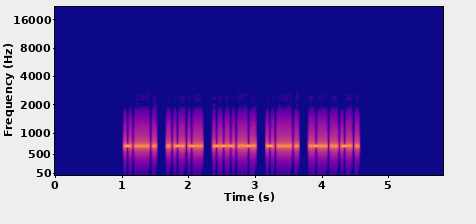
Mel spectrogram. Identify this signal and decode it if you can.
Morse code, heard as a keyed tone, about 44 wpm, 700 Hz. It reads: THE END OF THE LINE
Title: Sets of 5 Words Encore2 45wpm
